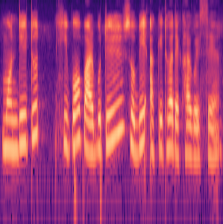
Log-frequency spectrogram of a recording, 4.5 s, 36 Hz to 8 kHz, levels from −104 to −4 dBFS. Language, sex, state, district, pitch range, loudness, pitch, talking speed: Assamese, female, Assam, Sonitpur, 210-260 Hz, -19 LUFS, 230 Hz, 105 wpm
